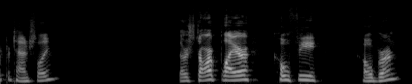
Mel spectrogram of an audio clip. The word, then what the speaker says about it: Cockburn: their star player kofi coburn his name looks like coffee kofi cockburn but that's not how you say it funny jersey to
